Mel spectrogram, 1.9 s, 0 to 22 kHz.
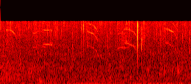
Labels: {"label": "biophony, dolphin", "recorder": "SoundTrap 500"}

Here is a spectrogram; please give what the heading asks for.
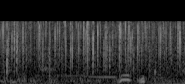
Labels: {"label": "biophony, cascading saw", "recorder": "SoundTrap 600 or HydroMoth"}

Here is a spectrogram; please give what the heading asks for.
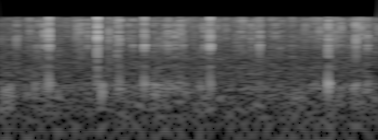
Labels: {"label": "ambient", "recorder": "HydroMoth"}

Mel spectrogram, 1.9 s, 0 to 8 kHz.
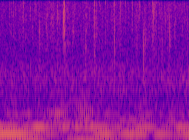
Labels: {"label": "biophony, croak", "recorder": "SoundTrap 500"}
{"label": "biophony, midshipman", "recorder": "SoundTrap 500"}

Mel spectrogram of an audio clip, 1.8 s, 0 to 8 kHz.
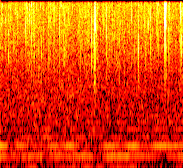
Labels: {"label": "biophony, midshipman", "recorder": "SoundTrap 500"}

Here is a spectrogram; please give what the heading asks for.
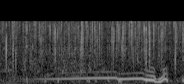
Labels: {"label": "biophony, cascading saw", "recorder": "SoundTrap 600 or HydroMoth"}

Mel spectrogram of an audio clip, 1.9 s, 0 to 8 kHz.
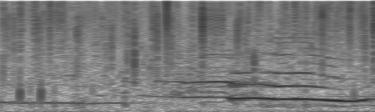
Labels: {"label": "biophony", "recorder": "SoundTrap 300"}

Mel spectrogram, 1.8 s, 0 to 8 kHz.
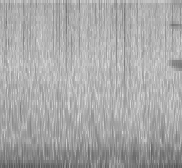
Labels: {"label": "anthrophony, boat engine", "recorder": "SoundTrap 500"}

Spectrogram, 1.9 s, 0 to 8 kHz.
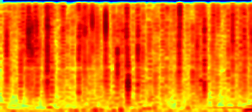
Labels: {"label": "biophony, cascading saw", "recorder": "SoundTrap 600 or HydroMoth"}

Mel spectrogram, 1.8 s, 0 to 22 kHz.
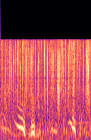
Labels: {"label": "biophony, cascading saw", "recorder": "SoundTrap 600 or HydroMoth"}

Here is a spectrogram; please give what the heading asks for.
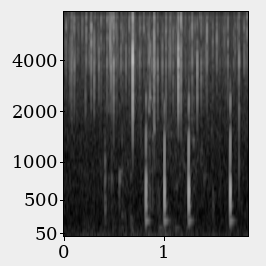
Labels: {"label": "biophony, knock croak", "recorder": "SoundTrap 300"}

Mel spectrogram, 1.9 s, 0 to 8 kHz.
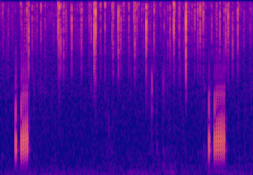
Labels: {"label": "biophony, knock croak", "recorder": "SoundTrap 300"}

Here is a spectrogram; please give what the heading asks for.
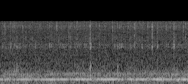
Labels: {"label": "anthrophony, boat engine", "recorder": "HydroMoth"}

